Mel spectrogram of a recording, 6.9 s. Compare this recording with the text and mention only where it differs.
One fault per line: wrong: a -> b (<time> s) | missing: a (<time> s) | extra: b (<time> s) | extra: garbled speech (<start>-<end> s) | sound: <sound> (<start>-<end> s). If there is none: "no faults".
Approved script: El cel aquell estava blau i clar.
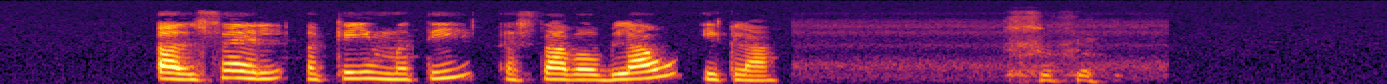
extra: matí (1.9 s)
sound: laugh (5.0-5.6 s)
